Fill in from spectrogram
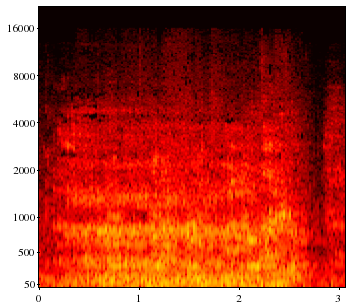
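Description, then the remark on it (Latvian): Many Latvian White pigs grunt and squeal together inside a pig barn on a small farm, a dense, loud, continuous chorus that drops away briefly near the end. No one speaks. “Saimniece pēc nelielas instrukcijas labprāt cūku novietnē ienes manu diktafonu un telefonu, lai ierakstītu skaņu un uzņemtu pāris bildes, jo nelielajā mežmelas fermā cūku mēra risku un biodrošības prasību dēļ es nevaru tikt.”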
